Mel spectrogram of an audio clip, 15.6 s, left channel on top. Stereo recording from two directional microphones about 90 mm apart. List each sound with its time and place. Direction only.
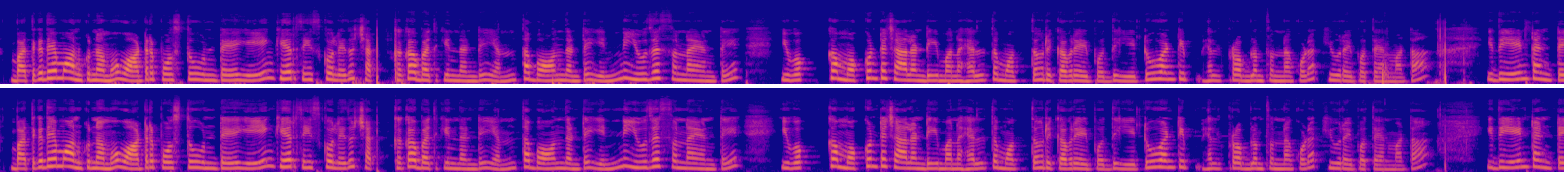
0.1 s a woman's voice: 25° right (ahead or behind)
